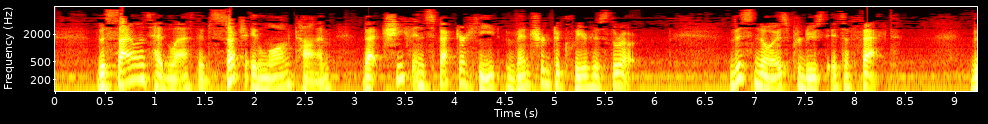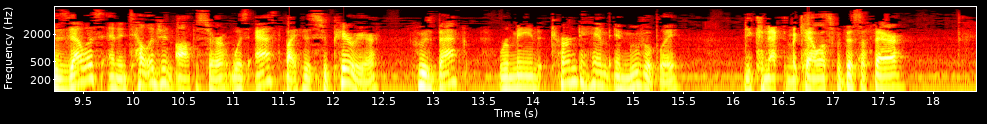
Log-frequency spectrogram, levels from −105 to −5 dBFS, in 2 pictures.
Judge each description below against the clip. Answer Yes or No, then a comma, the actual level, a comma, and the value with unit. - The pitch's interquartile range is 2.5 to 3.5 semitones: No, average, 4.0 semitones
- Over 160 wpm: No, average, 145 wpm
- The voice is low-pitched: Yes, low, 120 Hz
